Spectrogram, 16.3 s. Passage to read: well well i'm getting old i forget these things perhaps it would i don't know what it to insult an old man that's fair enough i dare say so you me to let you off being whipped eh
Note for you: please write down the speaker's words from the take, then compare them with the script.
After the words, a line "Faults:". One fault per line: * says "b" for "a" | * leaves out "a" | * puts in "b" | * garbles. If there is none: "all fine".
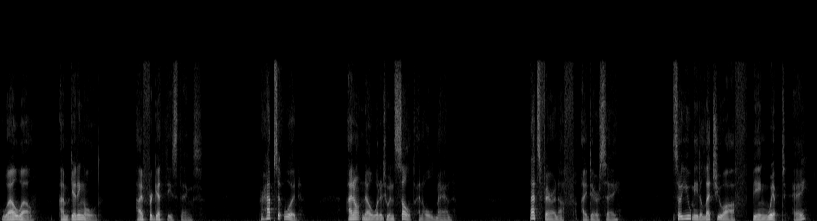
well well i'm getting old i forget these things perhaps it would i don't know what it to insult an old man that's fair enough i dare say so you me to let you off being whipped eh
Faults:
all fine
